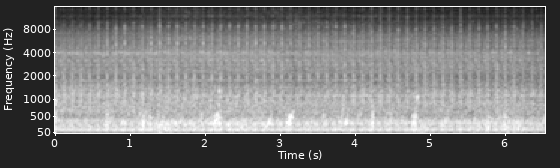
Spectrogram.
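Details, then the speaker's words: Mercury 90 hp four-stroke carburetor outboard, recently bought used, after cooling water flow restored: irregular light taps about three a second over a steady idle, a valve ticking in the cylinder head; cause suspected, not confirmed. "при последующем запуске мотора в головке блока цилиндров прослушивался характерный стук клапана вот здесь отчетливо слышно как стучит этот клапан"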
